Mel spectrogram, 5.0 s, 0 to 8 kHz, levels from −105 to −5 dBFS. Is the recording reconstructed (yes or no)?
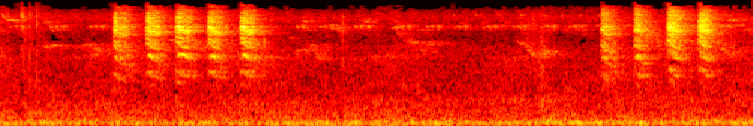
no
